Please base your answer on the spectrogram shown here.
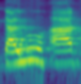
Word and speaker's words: त्योहार: त्योहार, तो त्योहार ये सही शब्द है, त्योहार नहीं बोलते कोई, त्योहार नहीं बोलते, त्योहार, हाँ, ओ की मात्रा लगी है, औ की नहीं, इस तरह से।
